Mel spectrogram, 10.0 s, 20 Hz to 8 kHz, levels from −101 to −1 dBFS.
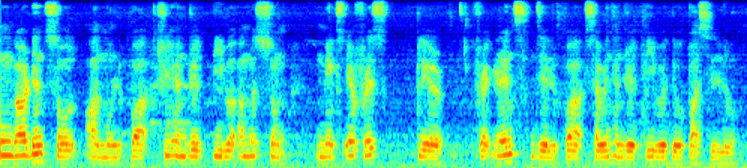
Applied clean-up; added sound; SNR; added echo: none; none; none; reverberation time 0.2 s.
